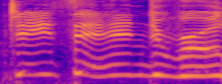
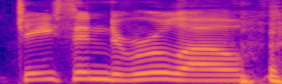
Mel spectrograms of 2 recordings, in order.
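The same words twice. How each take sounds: First: It is said with more excitement. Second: It is said flatly, without excitement.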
